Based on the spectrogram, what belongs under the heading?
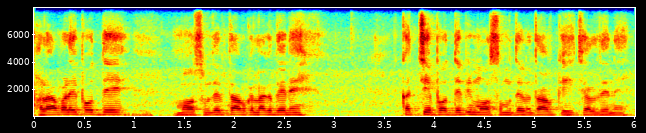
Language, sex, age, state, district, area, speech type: Punjabi, male, 45-60, Punjab, Mansa, urban, spontaneous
